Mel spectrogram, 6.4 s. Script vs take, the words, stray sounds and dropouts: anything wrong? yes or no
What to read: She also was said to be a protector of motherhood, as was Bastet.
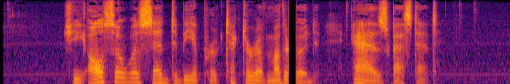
yes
